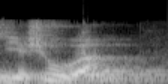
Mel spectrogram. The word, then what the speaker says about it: Yeshua: Jesús el nombre de Jesús yeshua más o menos se pronuncia en arameo yo no sé arameo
